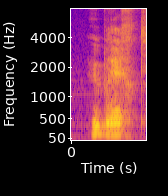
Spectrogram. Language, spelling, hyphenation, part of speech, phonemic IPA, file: Dutch, Hubrecht, Hu‧brecht, proper noun, /ˈɦy.brɛxt/, Nl-Hubrecht.ogg
- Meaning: a male given name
